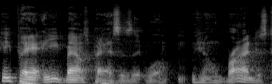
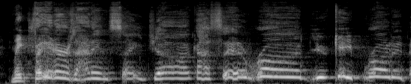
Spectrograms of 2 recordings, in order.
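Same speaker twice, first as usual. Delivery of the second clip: high, loud bellowing coach order; coach yelling; 6 dB louder, slower than usual. Retold or imitated. Coach yelling at a player who is jogging, loud and high. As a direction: yell it like a furious coach.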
